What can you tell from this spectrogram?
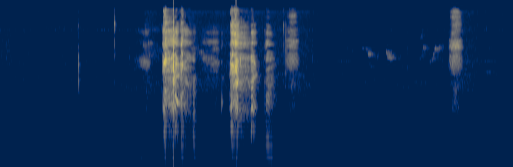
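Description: A person coughing: two loud coughs about three and a half seconds in, a few smaller ones just after, and one more short cough near the end.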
